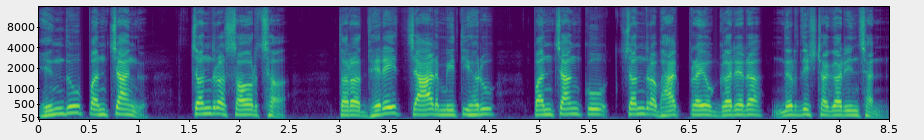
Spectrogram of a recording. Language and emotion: Nepali, neutral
